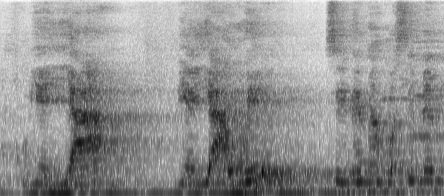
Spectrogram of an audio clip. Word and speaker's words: Yahweh: Nous ajoutons deux voyelles là-dedans, A avec E. Qui nous va? Nous va attendre quoi? Yes. A avec E, qui va être prononcé Yahweh.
